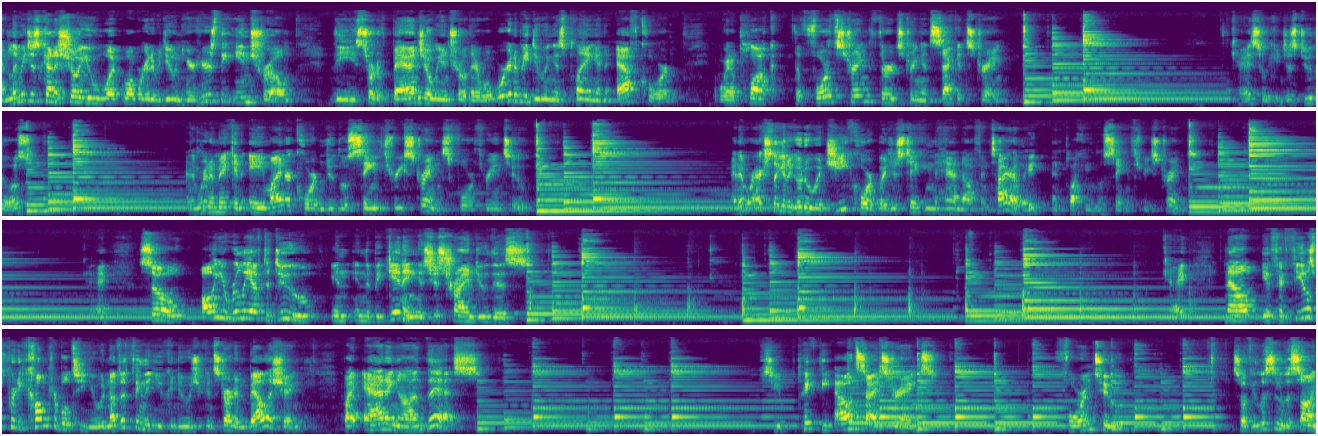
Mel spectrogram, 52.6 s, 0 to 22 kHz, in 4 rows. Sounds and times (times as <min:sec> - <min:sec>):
Speech: 0:00.0 - 0:10.1, 0:12.3 - 0:13.4, 0:15.0 - 0:18.5, 0:20.4 - 0:25.0, 0:27.2 - 0:31.6, 0:37.9 - 0:44.2, 0:47.1 - 0:48.8, 0:50.0 - 0:50.7, 0:51.8 - 0:52.5
Acoustic guitar: 0:09.1 - 0:24.0, 0:24.9 - 0:41.0, 0:42.0 - 0:52.5.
